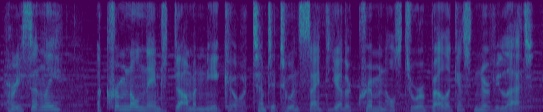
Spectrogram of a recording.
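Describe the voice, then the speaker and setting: An actor playing a friendly, earnest prisoner who explains things as a recruiter in a video game. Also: male voice, medium pitch, expressive, fast, faint music behind, natural voice. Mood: proud.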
